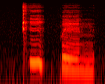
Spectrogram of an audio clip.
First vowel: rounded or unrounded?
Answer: unrounded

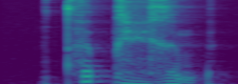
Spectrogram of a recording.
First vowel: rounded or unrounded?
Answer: unrounded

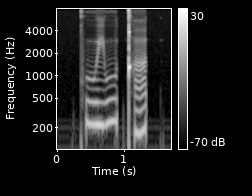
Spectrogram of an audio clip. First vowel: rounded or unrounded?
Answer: rounded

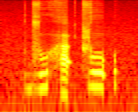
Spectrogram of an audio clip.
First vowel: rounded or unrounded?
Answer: rounded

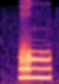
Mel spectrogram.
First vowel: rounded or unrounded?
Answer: rounded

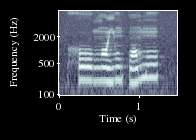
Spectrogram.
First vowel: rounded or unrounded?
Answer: rounded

